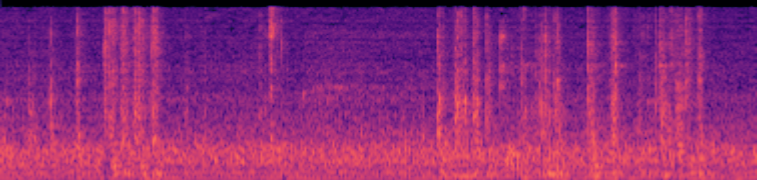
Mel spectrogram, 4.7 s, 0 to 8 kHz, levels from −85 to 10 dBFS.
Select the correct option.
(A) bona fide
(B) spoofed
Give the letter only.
B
